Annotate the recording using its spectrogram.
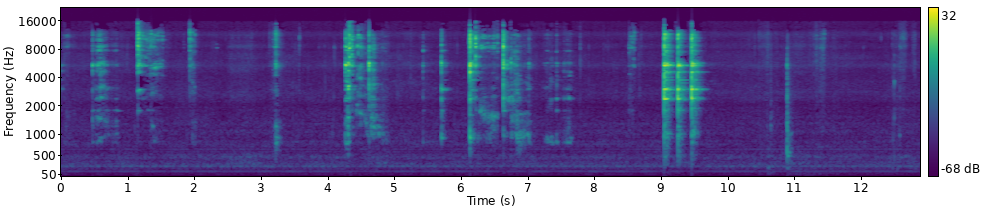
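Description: Metal fork clinking and scraping against a ceramic mug as bread cubes are stirred into beaten egg and milk, in irregular bursts of a few clinks with short pauses between.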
